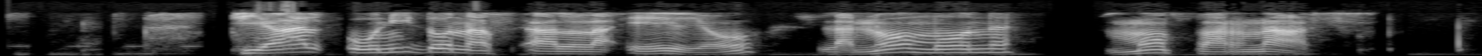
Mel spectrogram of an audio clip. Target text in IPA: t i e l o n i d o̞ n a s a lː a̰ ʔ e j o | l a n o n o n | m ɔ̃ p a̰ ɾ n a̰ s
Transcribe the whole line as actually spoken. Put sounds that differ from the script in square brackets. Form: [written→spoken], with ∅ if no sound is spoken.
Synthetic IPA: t i [e→a] l o n i d o̞ n a s a lː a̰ ʔ e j o | l a n o [n→m] o n | m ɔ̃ p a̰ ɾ n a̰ s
